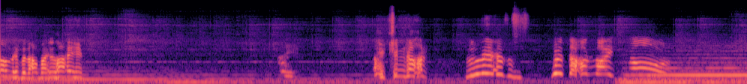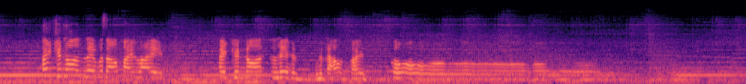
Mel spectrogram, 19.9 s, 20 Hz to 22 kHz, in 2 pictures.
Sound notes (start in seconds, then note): 16.6 sobs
